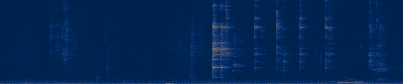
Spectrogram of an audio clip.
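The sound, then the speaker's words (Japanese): A utensil scrapes and clinks against a pot while scooping up bacon and other ingredients: faint, sparse metallic taps and light scrapes, a few sharper clinks standing out over a steady low hum. “どうしても最後の方にベーコンとか具材が溜まってしまって うまく救えない。”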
